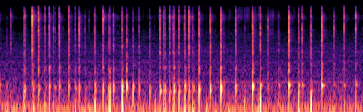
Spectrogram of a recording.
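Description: Fingernails tap on a clear plastic hand sanitizer bottle with a flip cap, partly filled with gel and held in the hands. Quick, dry, clicky taps come in a steady, dense run, each one bright at the top and short, over a low, continuous rumble underneath.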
